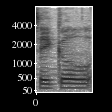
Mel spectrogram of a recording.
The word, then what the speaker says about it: Sigil: of the universe um and I know it's pronounced sickle or yeah it's spelled sigil it's pronounced sigil because the devs were having a laugh or something I don't know there's some reason why it's pronounced Sigel instead of sigil but I can't remember what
